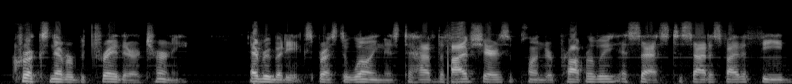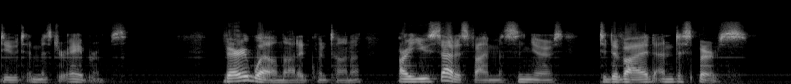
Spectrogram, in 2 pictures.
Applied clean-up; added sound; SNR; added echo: neural separator model SepFormer DNS4.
